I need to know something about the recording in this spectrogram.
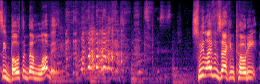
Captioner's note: audience laughing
